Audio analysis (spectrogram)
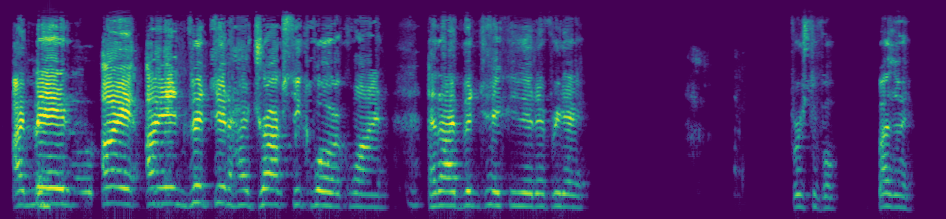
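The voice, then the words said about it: Imitates another person's voice. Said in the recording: “doing an impression of Alec Baldwin doing an impression of Donald Trump ... it's pretty good”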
